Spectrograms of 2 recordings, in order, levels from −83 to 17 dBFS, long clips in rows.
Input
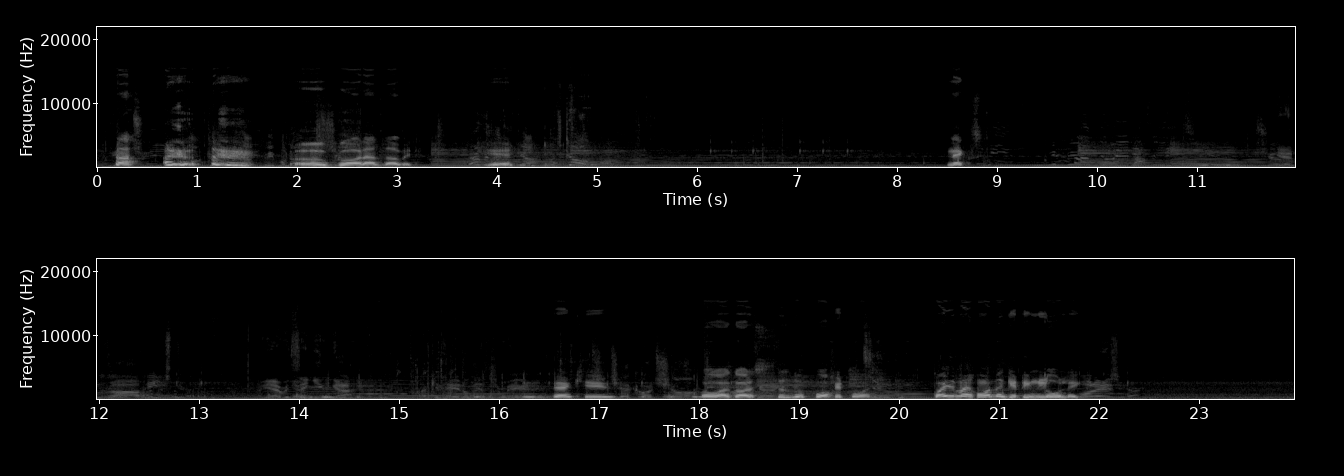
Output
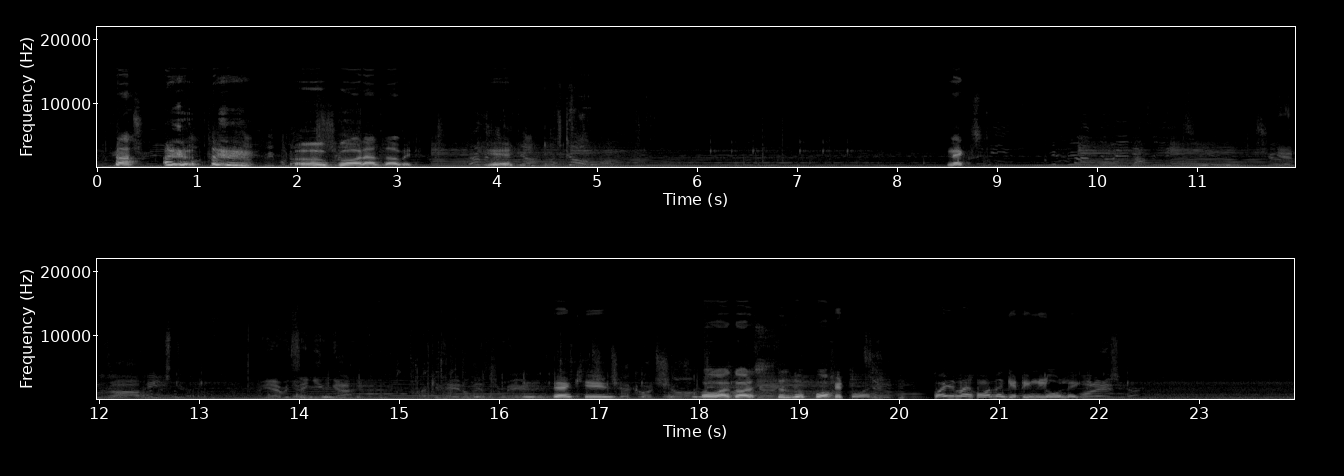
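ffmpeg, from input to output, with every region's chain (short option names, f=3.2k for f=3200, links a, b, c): -filter_complex "[0:a]asettb=1/sr,asplit=3[a][b][c];[a]atrim=end=19.434[d];[b]atrim=start=19.43:end=21.84,asetpts=PTS-STARTPTS,afade=t=in:d=0.004:c=qsin,afade=t=out:st=2.406:d=0.004:c=qsin,highpass=200,agate=range=-33dB:threshold=-50dB:ratio=3:release=100:detection=peak,acompressor=threshold=-43dB:ratio=2:attack=3.2:release=140:knee=1:detection=peak[e];[c]atrim=start=21.836[f];[d][e]acrossfade=d=0.004:c1=hsin:c2=qsin[g];[g][f]acrossfade=d=0.004:c1=qsin:c2=hsin"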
